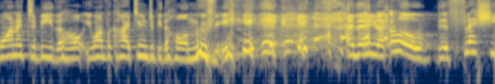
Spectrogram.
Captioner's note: laughs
